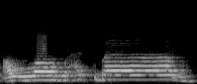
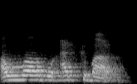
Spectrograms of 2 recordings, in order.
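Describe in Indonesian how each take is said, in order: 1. Vokal terakhir Akbar itu panjang. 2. Vokal terakhir Akbar itu pendek. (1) "kalau kita tambah alif kat belakang" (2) "Contoh kita sebut Allahu Akbar"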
